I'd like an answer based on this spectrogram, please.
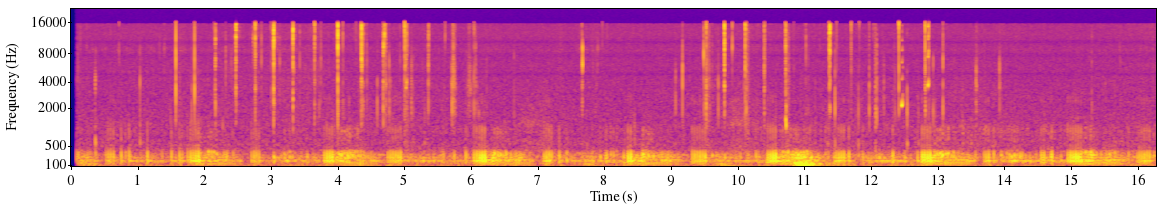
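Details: Domestic cat family indoors, a mother cat nursing her kittens: a steady low rumbling purr swelling and fading with each breath, scattered with sharp clicking ticks from the suckling throughout.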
